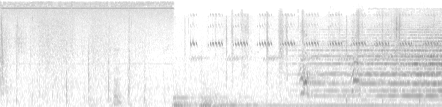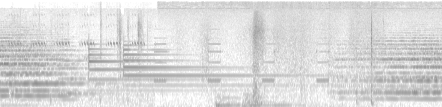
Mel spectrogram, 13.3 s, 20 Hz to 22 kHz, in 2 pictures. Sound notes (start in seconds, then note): 2.6 crickets chirping; 2.9 dog barks; 8.0 doorbell rings; 9.0 medical equipment beeping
